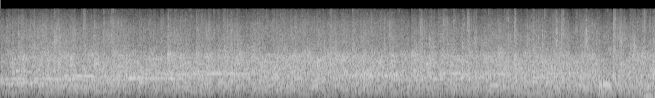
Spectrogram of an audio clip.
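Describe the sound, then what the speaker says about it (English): Loud, dense applause from a school audience at a Chanukah show, thanking new families, a sustained wash of clapping that holds steady for several seconds. "can you just stand up real quick so we can give you a round of applause and say thank you?"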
